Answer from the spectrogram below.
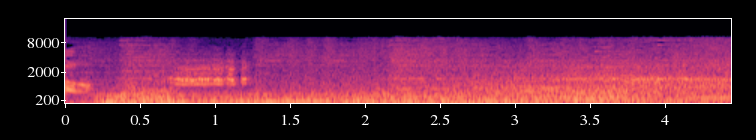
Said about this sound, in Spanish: Hoy, nomás para que oigas qué bien suena el claxon de mi Ferrari.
